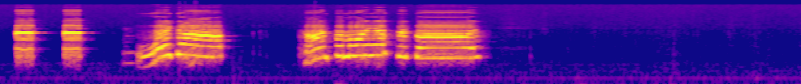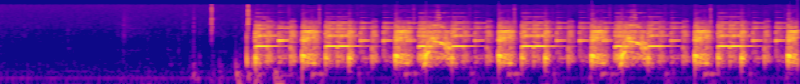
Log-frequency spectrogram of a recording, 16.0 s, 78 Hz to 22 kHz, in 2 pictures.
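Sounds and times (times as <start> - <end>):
alarm clock click: 10.6 - 15.9
electronic alarm tune: 10.6 - 16.0.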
